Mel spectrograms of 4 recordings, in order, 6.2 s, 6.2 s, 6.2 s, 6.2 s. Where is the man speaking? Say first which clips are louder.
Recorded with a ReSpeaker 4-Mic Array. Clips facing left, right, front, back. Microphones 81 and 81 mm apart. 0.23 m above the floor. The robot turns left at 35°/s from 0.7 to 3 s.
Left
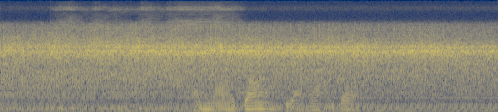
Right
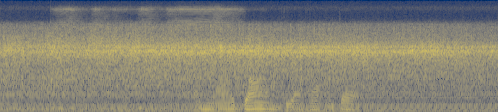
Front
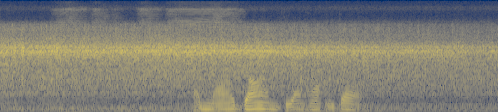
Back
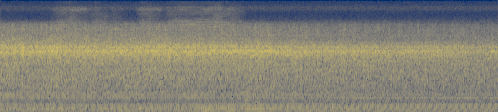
Even, front 1 dB; 10° left; by 4.7 s 10° right.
